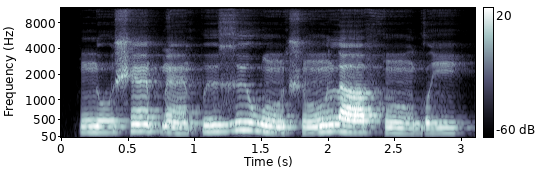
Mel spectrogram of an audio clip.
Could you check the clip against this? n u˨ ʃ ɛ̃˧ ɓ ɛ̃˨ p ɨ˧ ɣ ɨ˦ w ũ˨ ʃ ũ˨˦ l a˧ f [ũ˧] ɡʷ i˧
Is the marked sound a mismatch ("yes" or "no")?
no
